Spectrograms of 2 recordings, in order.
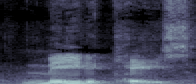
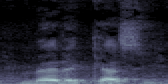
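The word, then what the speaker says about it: Madécasse: How do you say that? Medicasi. There you go. That's better than I did.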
